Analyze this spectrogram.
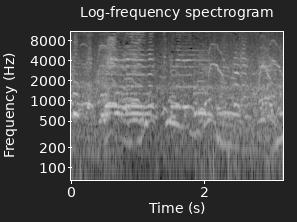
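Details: Swans on Lake Hyoko, Niigata Prefecture, 8 January 2022. Repeated resonant honks over a dense backdrop of many calling birds, with some softer, lower dipping calls mixed in.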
